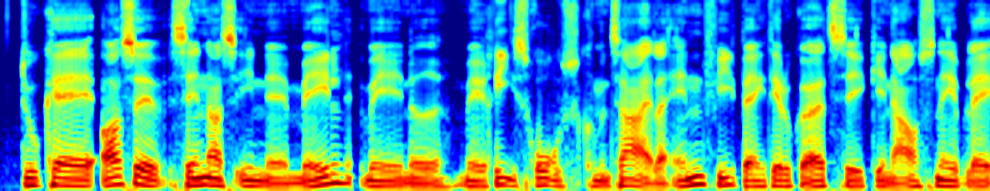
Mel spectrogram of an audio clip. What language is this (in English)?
Danish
